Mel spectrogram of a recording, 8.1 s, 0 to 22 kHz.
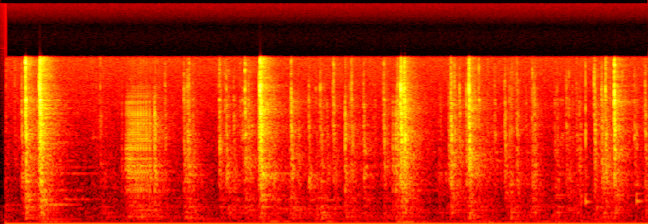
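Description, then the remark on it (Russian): Metallic clicks, scrapes and clunks of a key turning in an old 19th-century door lock, a series of mechanical clacks over several seconds with a faint hum beneath, no talking. “зато послушайте, как поворачивается ключ в старинном замке XIX века.”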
